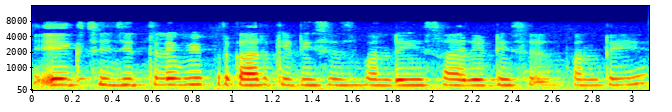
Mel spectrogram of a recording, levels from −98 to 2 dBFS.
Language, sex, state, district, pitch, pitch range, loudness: Hindi, female, Uttar Pradesh, Deoria, 260 Hz, 250-270 Hz, -18 LUFS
